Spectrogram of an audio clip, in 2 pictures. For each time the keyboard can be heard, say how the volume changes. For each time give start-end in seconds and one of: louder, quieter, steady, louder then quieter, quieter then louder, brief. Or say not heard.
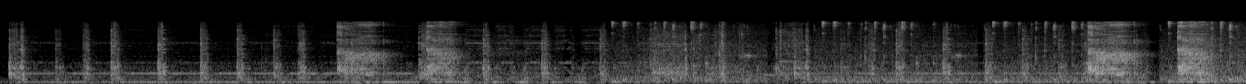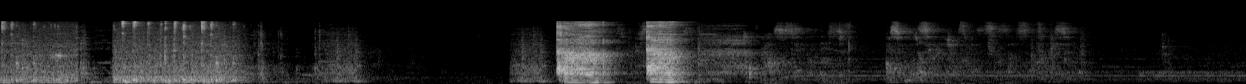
6.0-14.9 louder.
